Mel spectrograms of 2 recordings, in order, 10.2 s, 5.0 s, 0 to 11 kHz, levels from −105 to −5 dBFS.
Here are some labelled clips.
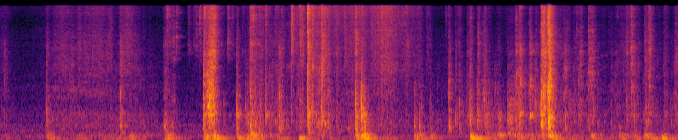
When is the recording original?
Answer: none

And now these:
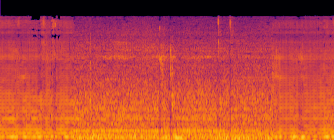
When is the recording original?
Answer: 1.1-4.1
